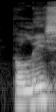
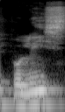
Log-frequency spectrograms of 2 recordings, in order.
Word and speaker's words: police: Police station. Cuidado aí com essa pronúncia de police, né? A gente tem costume de falar police. Não é police, não, é police. Police.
